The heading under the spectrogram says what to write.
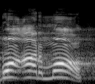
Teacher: ব আর ম দুটোই দুই ঠোঁট থেকে উচ্চারণ হয়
